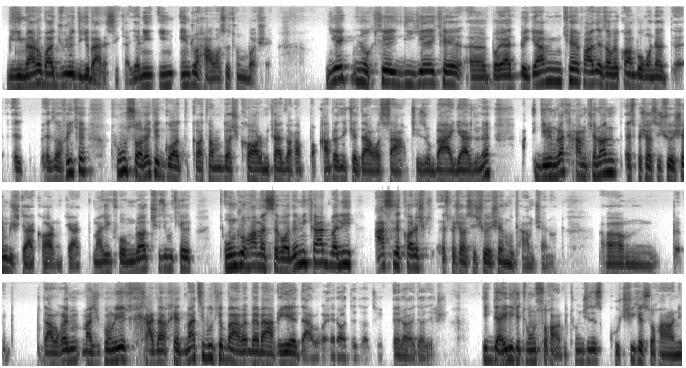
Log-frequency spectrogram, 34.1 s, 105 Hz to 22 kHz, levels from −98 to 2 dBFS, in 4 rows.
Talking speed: 155 wpm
